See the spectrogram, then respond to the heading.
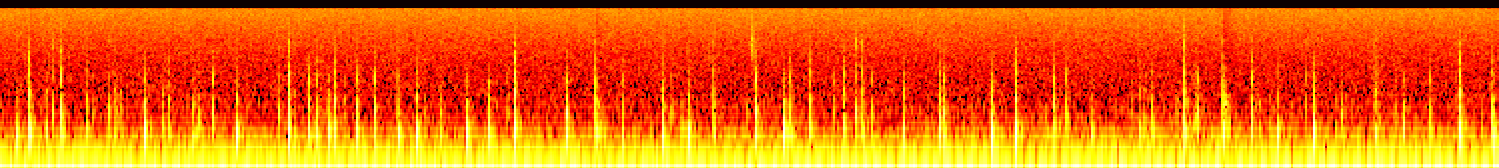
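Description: Long fingernails of both hands tap rapidly on the flat crown of a hollow Napoleonic shako's black, glossy hardened-leather top. The result is a quick, uneven stream of short, dry clicks with no ring, over a faint low hum.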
